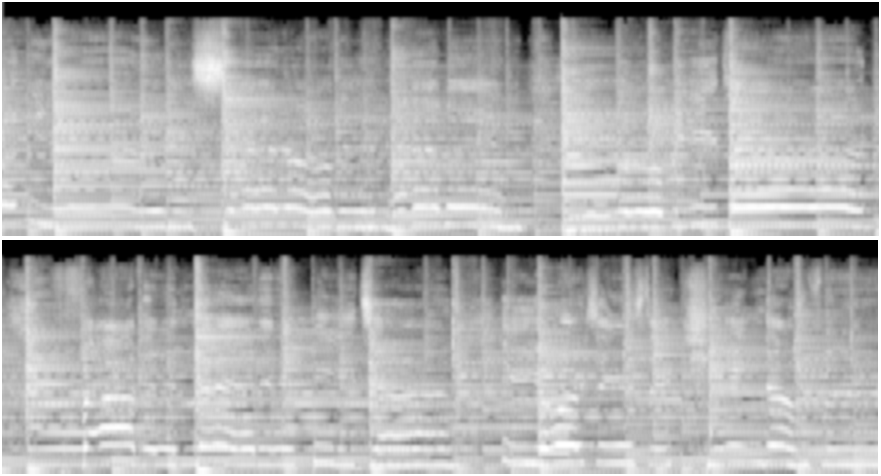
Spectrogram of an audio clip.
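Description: A man singing a slow worship song, accompanied by his own steadily strummed acoustic guitar.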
